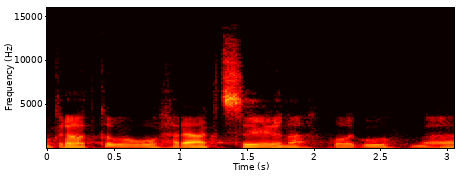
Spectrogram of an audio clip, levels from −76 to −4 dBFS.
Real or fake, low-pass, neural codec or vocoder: fake; 14.4 kHz; codec, 44.1 kHz, 2.6 kbps, DAC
